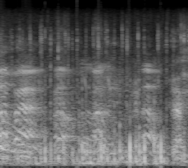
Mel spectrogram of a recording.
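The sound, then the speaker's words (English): Several horses ridden up by a group of riders, their hooves clip-clopping in a quick, busy rhythm that runs throughout at a fairly loud level. “Well, the sheriff and several people ride this way.”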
